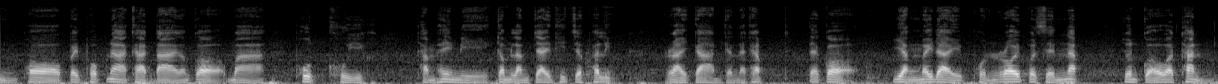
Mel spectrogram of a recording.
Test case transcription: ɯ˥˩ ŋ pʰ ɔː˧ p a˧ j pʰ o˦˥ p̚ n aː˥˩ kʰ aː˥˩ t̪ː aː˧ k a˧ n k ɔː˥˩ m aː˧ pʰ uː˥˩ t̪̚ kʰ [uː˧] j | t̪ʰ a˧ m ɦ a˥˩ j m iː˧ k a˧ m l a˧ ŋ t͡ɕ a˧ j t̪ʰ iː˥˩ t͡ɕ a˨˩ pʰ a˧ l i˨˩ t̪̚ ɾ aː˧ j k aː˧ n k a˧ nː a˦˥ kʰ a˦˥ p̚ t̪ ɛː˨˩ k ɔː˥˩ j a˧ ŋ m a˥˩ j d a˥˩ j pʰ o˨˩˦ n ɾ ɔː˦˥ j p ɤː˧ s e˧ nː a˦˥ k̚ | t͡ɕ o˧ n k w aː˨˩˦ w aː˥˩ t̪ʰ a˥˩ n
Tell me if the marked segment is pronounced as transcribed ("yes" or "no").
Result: no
